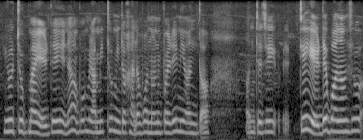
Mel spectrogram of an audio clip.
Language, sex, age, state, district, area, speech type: Nepali, female, 18-30, West Bengal, Kalimpong, rural, spontaneous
